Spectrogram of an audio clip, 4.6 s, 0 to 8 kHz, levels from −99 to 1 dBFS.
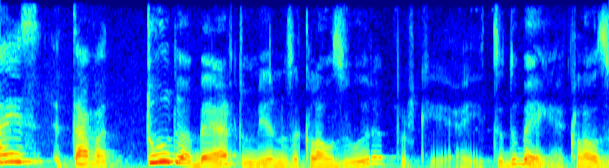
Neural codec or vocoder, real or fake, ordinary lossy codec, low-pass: none; real; none; none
